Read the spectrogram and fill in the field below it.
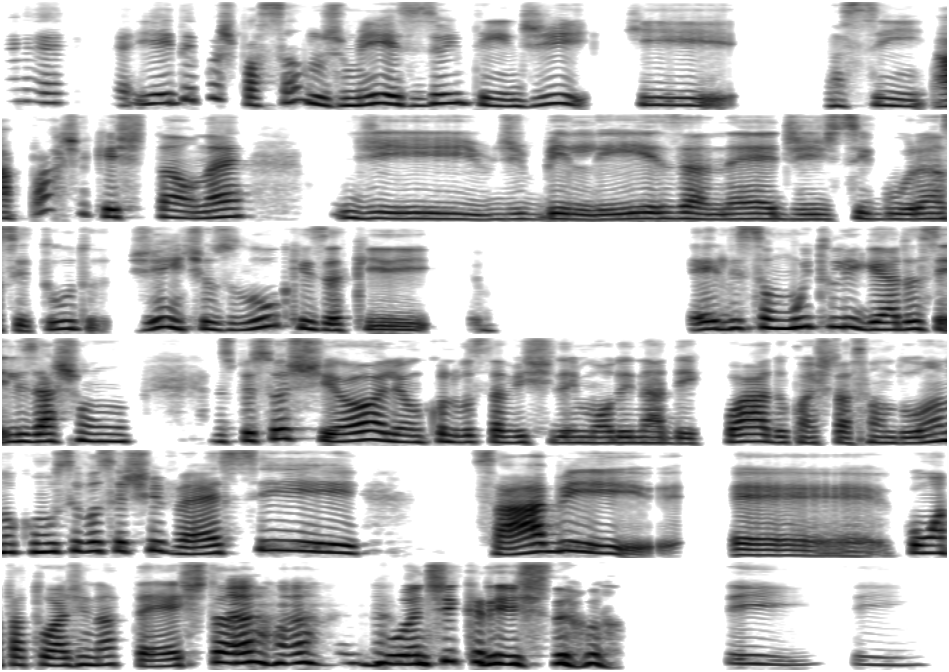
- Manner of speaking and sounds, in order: distorted speech; in English: "looks"; chuckle; laughing while speaking: "anticristo"; chuckle
- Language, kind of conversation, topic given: Portuguese, podcast, O que inspira você na hora de escolher um look?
